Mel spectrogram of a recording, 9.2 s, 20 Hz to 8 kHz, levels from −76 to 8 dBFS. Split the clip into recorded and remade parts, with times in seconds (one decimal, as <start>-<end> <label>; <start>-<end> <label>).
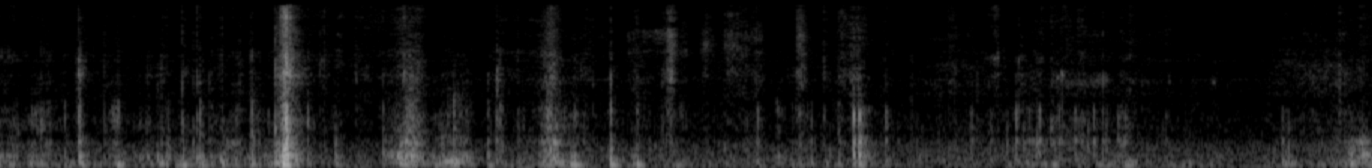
0.0-3.3 remade; 3.3-9.2 recorded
